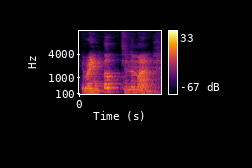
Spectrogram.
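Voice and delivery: ordinary delivery, nothing marked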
